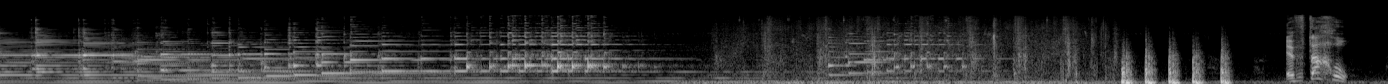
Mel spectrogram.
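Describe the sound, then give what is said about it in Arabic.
Five or six sharp, loud knocks on a wooden door in quick succession, following a stretch of soft music and ambient sound, with a brief voice-like sound right after: Peter knocking late at night at the house of Mary, mother of Mark, in Jerusalem. “خبط على الباب، وبعد شوية سمع صوت شابة اسمها رودا جت قريبة من الباب”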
